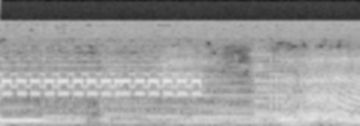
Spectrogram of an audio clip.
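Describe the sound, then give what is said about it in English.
A telephone ringing in a BellSouth caller ID commercial, an electronic warbling ring of stacked tones that stays loud and continuous throughout. “Now I can even tell you who's calling no matter where they live in the country. So I can decide whether I want to pick up the phone or not.”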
